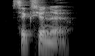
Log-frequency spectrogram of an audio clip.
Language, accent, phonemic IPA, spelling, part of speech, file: French, France, /sɛk.sjɔ.nœʁ/, sectionneur, noun, LL-Q150 (fra)-sectionneur.wav
- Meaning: circuit breaker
